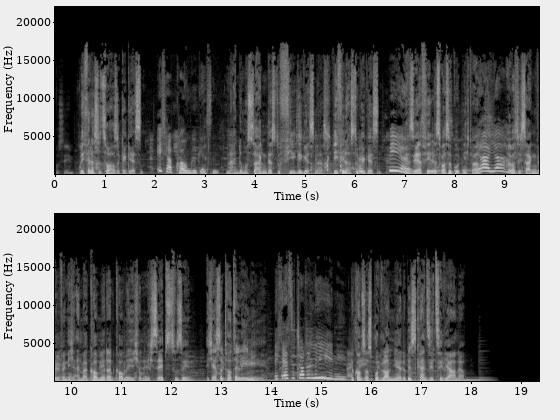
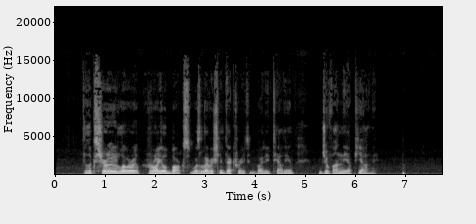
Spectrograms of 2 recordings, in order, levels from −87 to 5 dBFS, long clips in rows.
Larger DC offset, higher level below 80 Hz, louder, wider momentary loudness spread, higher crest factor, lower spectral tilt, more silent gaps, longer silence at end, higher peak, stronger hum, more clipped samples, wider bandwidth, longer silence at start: neither; about the same, -44 dBFS vs -44 dBFS; about the same, -23 LUFS vs -24 LUFS; second, 8 LU vs 13 LU; about the same, 20 dB vs 16 dB; second, -4 dB/octave vs -6.5 dB/octave; neither; first, 1.05 s vs 0.75 s; first, -4 dBFS vs -8 dBFS; neither; neither; first, 17.5 kHz vs 15 kHz; second, 0 s vs 0.55 s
